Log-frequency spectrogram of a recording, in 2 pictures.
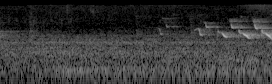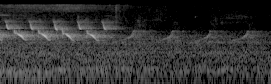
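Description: Faint songbird song outdoors: a run of about ten quick downslurred whistled notes, about four a second, in the middle, with fainter, slower notes of the same kind before and after, over faint outdoor ambience.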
